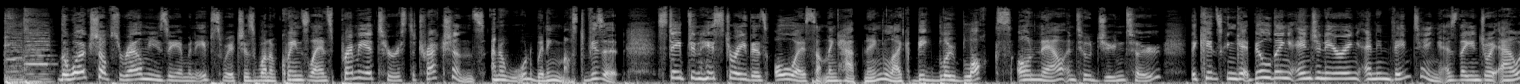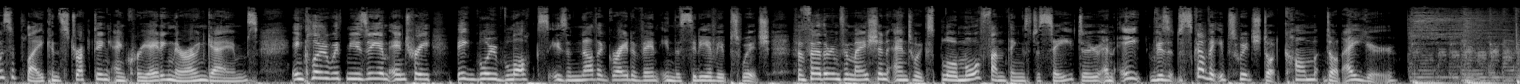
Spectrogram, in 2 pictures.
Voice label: Saturday Morning Live Read; 97.3FM; Workshops Rail Museum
